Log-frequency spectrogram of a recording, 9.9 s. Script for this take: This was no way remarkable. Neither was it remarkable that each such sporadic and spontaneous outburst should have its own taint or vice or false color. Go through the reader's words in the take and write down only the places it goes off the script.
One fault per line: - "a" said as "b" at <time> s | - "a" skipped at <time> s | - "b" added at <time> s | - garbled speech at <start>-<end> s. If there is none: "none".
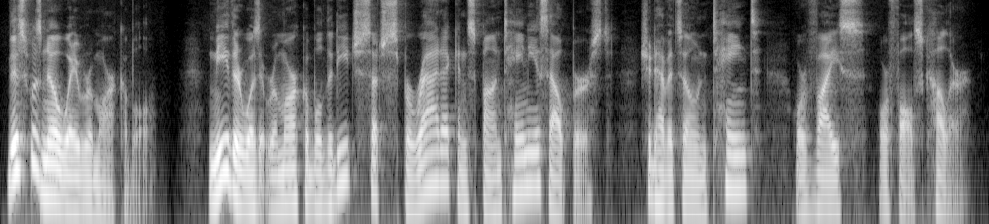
none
